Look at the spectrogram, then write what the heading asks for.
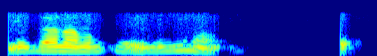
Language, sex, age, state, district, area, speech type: Assamese, female, 30-45, Assam, Charaideo, rural, conversation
